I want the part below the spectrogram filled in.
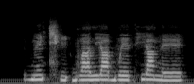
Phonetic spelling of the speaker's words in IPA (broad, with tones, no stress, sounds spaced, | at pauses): b ẽ˧ t͡ɕʰ i˨ ʔ ɡ w a˧ l j a˧ b w e˧ t̪ʰ j a˥˧ n̪ e˧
